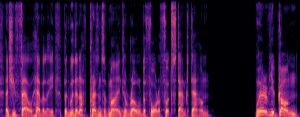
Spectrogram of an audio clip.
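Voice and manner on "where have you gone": high, contained yell; narrator's yell, raised in pitch. A narrator's reading. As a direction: call out for a missing partner. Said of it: "she yelled".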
